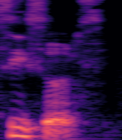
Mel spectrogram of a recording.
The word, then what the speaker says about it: CSRF: from cross-site request forgery csrf pronounced as scissors it requires a token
